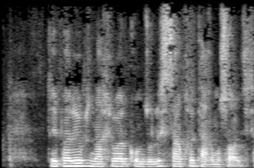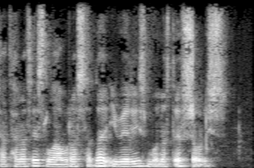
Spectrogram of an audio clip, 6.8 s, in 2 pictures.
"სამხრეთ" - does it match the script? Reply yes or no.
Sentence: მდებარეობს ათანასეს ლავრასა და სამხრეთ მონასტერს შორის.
no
